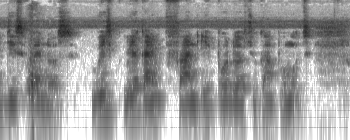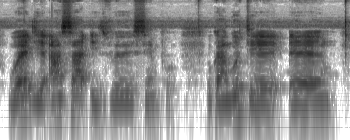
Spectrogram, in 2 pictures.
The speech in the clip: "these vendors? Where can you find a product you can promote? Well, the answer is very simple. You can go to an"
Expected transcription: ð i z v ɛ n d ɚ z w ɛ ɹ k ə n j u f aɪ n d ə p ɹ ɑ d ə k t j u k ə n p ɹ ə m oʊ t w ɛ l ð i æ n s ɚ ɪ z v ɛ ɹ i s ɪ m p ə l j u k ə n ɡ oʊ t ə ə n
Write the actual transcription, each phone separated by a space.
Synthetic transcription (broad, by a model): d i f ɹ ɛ n d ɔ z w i w k ə n j u f aɪ n d ə p ɹ ɑ d ə k t j u k ə n p ɹ ə m oʊ t w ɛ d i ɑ n s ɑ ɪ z v ɛ ɹ i s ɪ m p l j u k ə n ɡ oʊ t ə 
